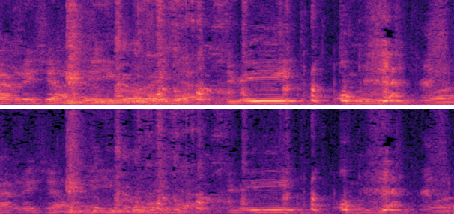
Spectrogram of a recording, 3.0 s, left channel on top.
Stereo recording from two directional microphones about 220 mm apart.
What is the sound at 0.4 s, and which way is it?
Speech, centre (ahead or behind).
